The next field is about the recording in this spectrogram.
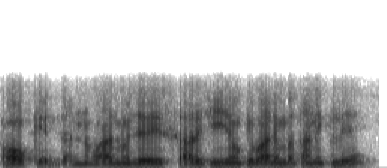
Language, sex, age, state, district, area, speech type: Hindi, male, 45-60, Rajasthan, Karauli, rural, conversation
